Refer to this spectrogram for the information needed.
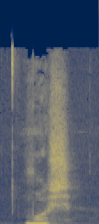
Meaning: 1. man (an adult male human) 2. husband
- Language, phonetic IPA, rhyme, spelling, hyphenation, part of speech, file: Czech, [ˈmuʃ], -uʃ, muž, muž, noun, Cs-muž.ogg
